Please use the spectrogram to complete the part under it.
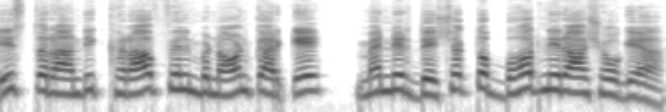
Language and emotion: Punjabi, angry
